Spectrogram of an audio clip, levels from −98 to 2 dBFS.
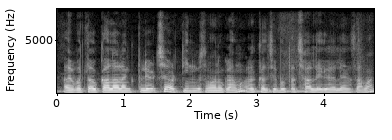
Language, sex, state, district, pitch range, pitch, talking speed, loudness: Magahi, male, Bihar, Samastipur, 140-150 Hz, 145 Hz, 265 wpm, -16 LUFS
